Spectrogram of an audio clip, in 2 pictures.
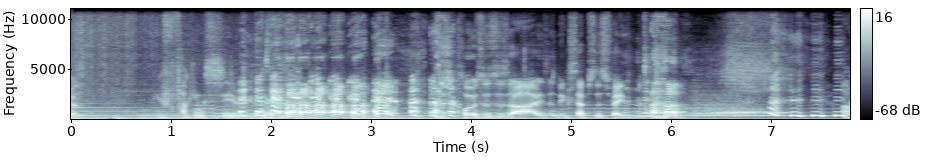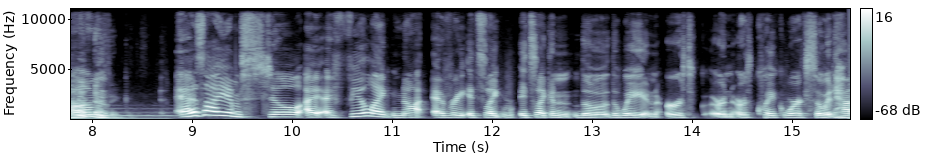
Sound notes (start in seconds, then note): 1.7 laughing; 5.8 wind blowing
